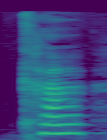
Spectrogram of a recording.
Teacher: with a little bit of a breath of air behind it, aspiration.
